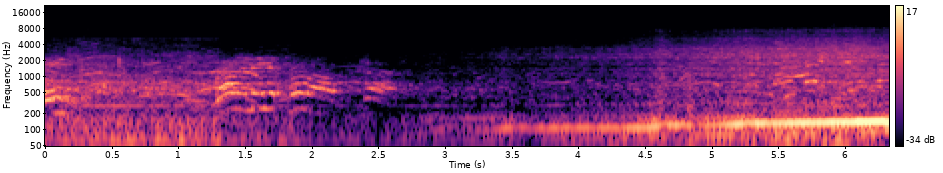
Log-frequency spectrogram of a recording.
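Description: Pulling tractor's diesel engine running at a steady low note that comes in about halfway, steps up slightly in pitch and grows louder. Before it, a man's voice over the public address.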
